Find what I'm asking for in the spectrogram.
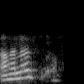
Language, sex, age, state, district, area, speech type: Kashmiri, male, 30-45, Jammu and Kashmir, Srinagar, urban, conversation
